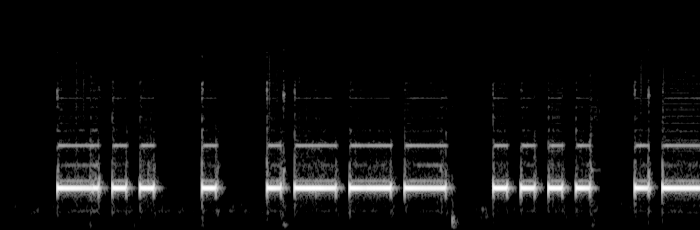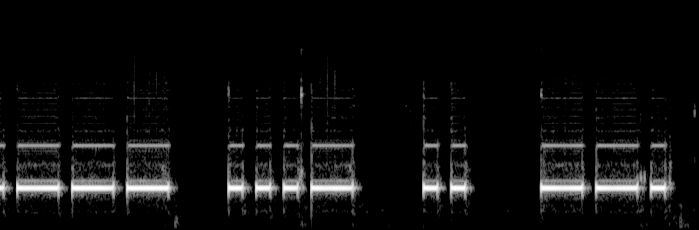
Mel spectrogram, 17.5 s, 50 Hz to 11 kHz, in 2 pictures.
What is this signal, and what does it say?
Morse code, heard as a keyed tone, about 7 wpm, spaced as for 6 wpm, 650 Hz. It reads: DE JH1VIG
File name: jh8cbh / 2022cw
